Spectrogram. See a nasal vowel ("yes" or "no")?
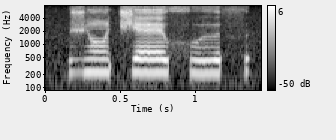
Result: yes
